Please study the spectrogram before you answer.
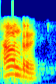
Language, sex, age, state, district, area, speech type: Kannada, male, 45-60, Karnataka, Belgaum, rural, conversation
